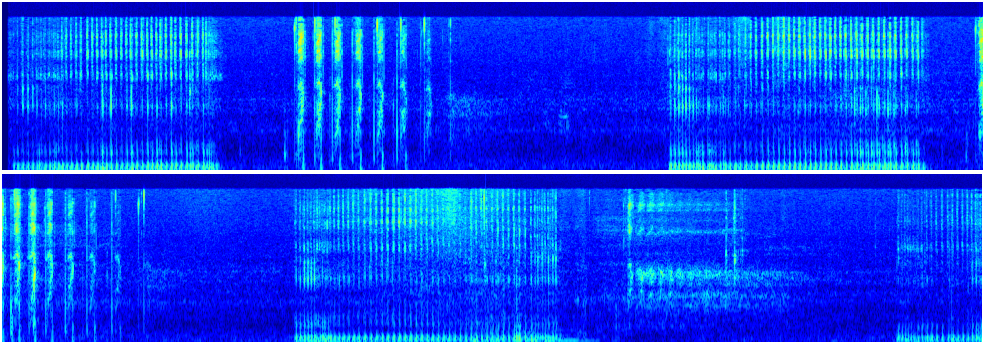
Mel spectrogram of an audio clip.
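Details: Bulldog in deep sleep, snoring: loud, low, rasping inhalations lasting about two seconds each, separated by quieter stretches of rapid clicking, fluttering breath, repeating steadily.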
